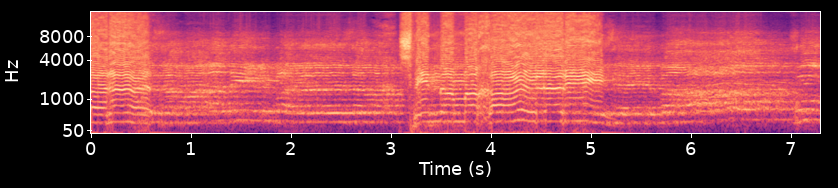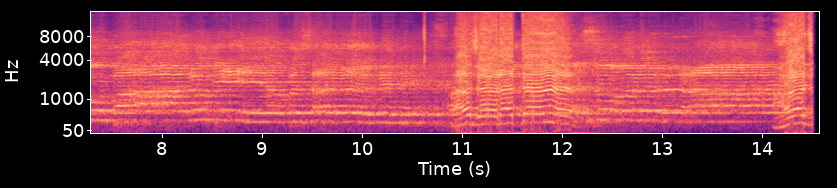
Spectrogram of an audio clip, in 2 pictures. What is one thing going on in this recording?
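An elderly man sings along in a high voice from further back.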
